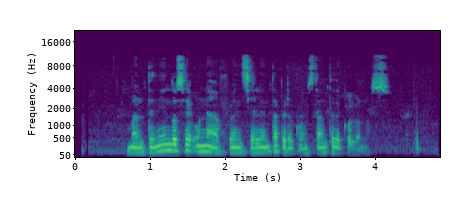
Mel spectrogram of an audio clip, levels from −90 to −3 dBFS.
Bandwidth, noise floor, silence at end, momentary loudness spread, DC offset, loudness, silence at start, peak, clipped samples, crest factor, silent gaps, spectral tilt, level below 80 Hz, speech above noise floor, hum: 11.5 kHz; -63 dBFS; 0.3 s; 13 LU; under 0.1%; -31 LUFS; 0.7 s; -12 dBFS; under 0.1%; 20 dB; none; -4.5 dB/octave; -72 dBFS; 32 dB; none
